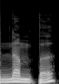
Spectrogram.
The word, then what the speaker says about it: numb: We can't get numb to this. – 好了，在这里有一个单字要讲，就是 numb，n u m b，那个 b 是不发音的，不是 number，是 numb。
